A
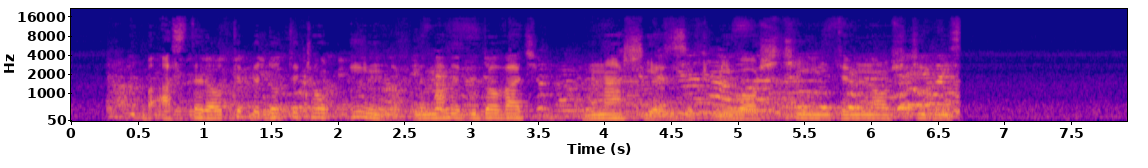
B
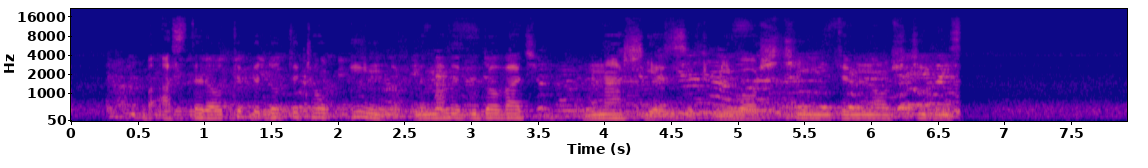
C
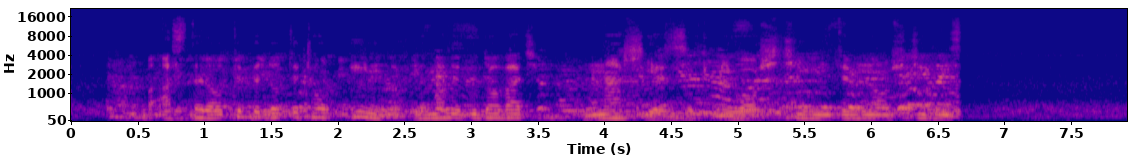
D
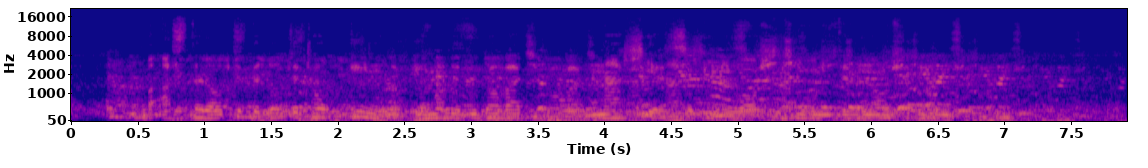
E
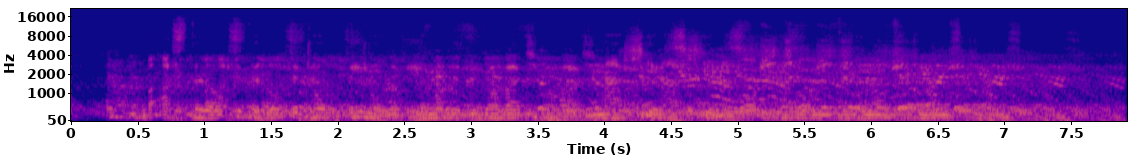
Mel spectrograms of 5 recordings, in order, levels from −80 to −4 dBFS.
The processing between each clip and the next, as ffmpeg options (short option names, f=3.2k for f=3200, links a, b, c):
-filter_complex "[0:a]highpass=f=220:p=1,equalizer=f=870:w=1.1:g=-14.5,acrossover=split=280|1100|4700[a][b][c][d];[b]acompressor=mode=upward:threshold=-42dB:ratio=2.5[e];[a][e][c][d]amix=inputs=4:normalize=0,volume=-7dB"
-af "flanger=delay=1.1:depth=4.9:regen=-35:speed=1.1:shape=triangular,volume=1.5dB"
-filter_complex "[0:a]tremolo=f=3.7:d=0.41,asplit=6[a][b][c][d][e][f];[b]adelay=455,afreqshift=-97,volume=-8.5dB[g];[c]adelay=910,afreqshift=-194,volume=-15.4dB[h];[d]adelay=1365,afreqshift=-291,volume=-22.4dB[i];[e]adelay=1820,afreqshift=-388,volume=-29.3dB[j];[f]adelay=2275,afreqshift=-485,volume=-36.2dB[k];[a][g][h][i][j][k]amix=inputs=6:normalize=0,alimiter=level_in=9.5dB:limit=-24dB:level=0:latency=1:release=196,volume=-9.5dB,volume=4.5dB"
-af "aecho=1:1:420|840|1260|1680|2100:0.562|0.242|0.104|0.0447|0.0192,volume=-1dB"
